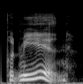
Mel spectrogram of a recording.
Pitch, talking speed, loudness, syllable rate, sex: 230 Hz, 215 wpm, -15 LUFS, 5.0 syllables/s, female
